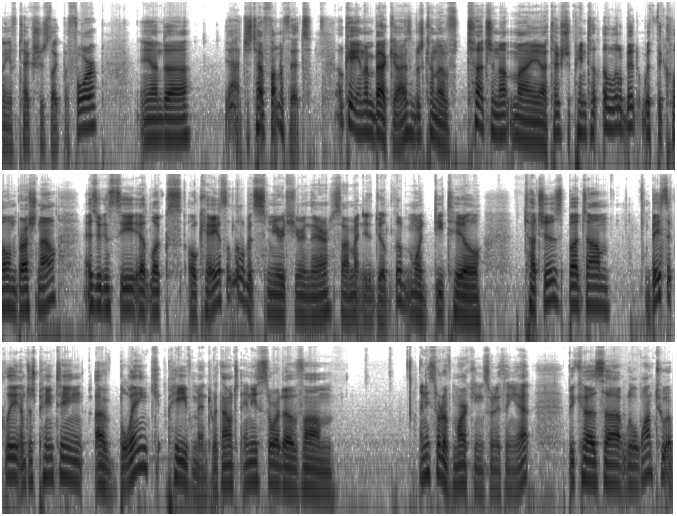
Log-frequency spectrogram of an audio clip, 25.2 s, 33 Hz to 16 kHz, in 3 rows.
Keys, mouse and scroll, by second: 1.6 KP_7, 4.1-9.9 drag, 9.9-18.8 middle drag, 18.8-22.0 drag, 22.0 ctrl+z, 22.5 middle click, 23.3 middle click.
